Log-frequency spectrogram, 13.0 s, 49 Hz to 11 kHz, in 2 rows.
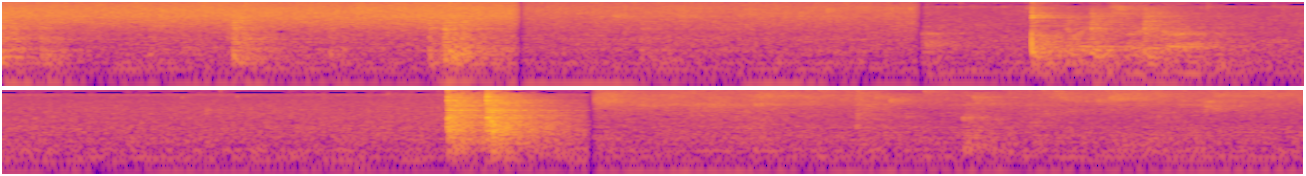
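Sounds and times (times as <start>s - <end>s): fish frying in hot oil: 0.0s - 6.0s.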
